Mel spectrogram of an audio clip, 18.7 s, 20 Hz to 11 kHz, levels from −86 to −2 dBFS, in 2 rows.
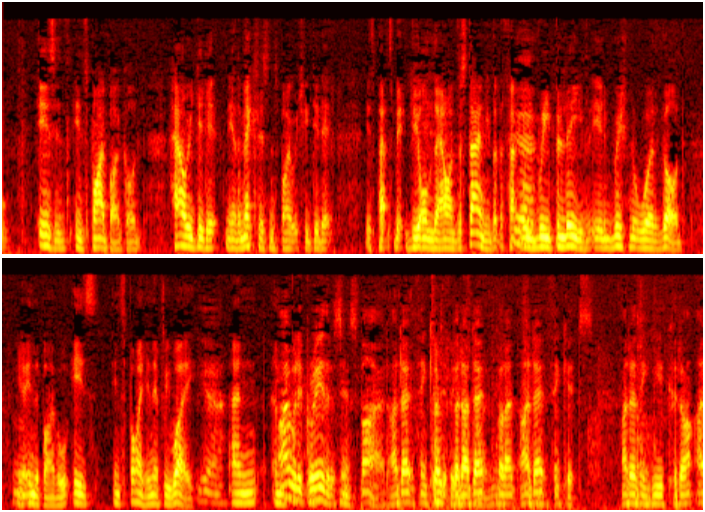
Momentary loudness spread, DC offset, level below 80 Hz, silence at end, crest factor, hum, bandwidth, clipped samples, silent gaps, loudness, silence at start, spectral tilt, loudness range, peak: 13 LU; under 0.1%; -52 dBFS; 0 s; 20 dB; none; 9.2 kHz; under 0.1%; none; -23 LUFS; 0 s; -7 dB/octave; 4 LU; -2 dBFS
